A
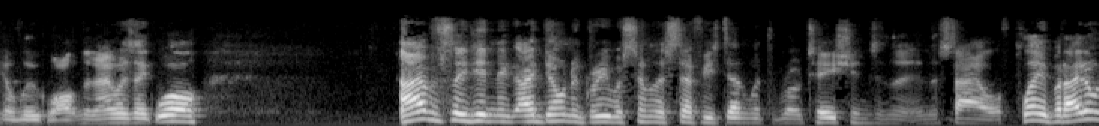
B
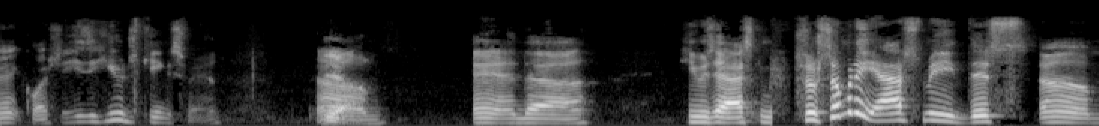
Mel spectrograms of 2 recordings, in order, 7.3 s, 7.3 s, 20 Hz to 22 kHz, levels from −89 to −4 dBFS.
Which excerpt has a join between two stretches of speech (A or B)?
B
